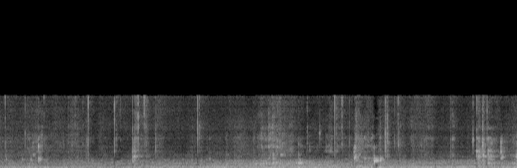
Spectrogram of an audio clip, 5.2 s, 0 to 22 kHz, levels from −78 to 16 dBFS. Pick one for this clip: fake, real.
fake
